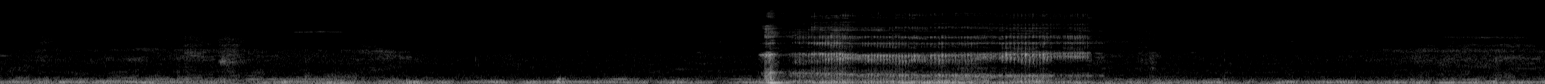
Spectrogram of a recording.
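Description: One long, voiced, rumbling burp lasting about three seconds over low background rumble.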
